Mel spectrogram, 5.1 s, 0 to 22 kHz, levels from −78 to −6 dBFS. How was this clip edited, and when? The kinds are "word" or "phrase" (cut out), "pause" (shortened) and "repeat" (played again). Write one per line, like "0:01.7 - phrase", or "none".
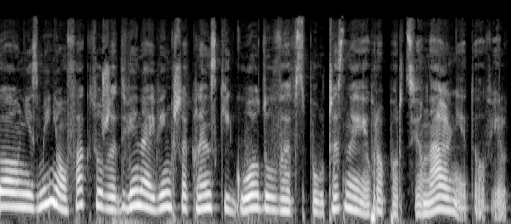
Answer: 0:03.7 - word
